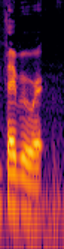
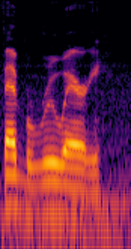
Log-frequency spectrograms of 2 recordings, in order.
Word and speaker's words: February: Yeah, only in February. February. That's how you spell it. That's not how you say it.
